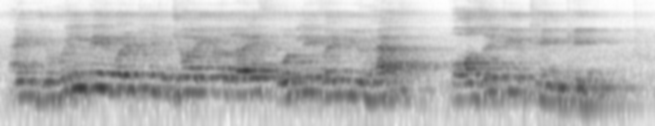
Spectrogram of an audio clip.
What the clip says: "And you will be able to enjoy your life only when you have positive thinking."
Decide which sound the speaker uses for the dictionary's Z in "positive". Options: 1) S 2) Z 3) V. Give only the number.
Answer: 2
